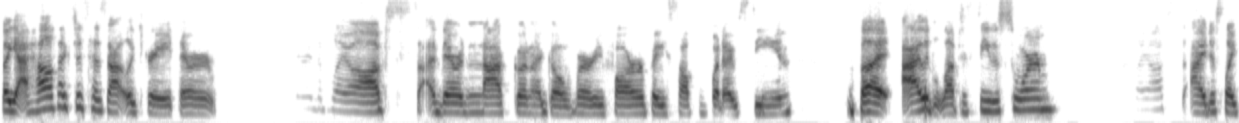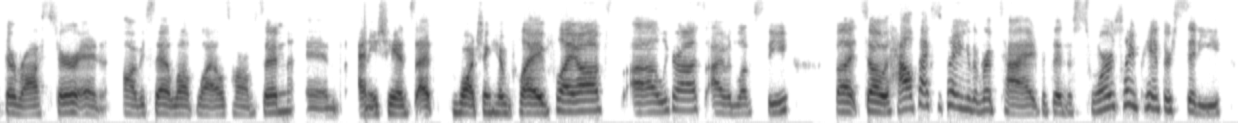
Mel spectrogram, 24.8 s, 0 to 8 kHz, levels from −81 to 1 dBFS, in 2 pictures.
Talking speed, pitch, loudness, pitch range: 185 wpm, 190 Hz, -25 LUFS, 165-230 Hz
